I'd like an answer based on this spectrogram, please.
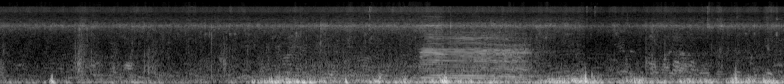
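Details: Racing cattle for Kerapan Sapi, the bull race of Madura, East Java, Indonesia, at the Asemanis field in Pamekasan during a rest break: one brief, wavering moo amid crowd chatter, footsteps and steady background noise.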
